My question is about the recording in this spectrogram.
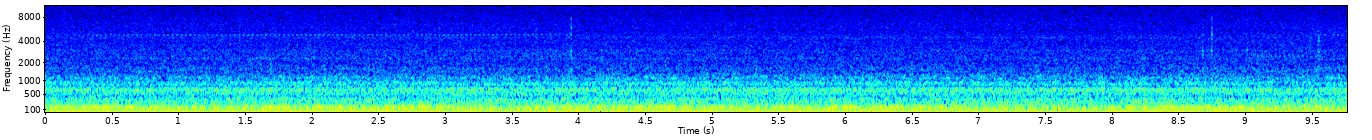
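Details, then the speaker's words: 2001 Ford Taurus idling after cleaning the idle air control valve and throttle body for a rough idle: steady, even low hum with no dips, stumbles or surging; owner will replace the valve if roughness returns. "seems like it's running better but if it starts acting rough again i just have to put a new part on there"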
